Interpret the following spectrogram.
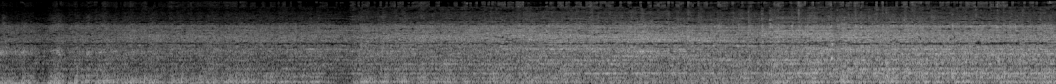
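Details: Volvo 240GLE with LS2 V8 swap, turbo project, full single 3-inch exhaust fitted, wideband disconnected: deep, even V8 idle through exhaust, settling slightly higher after a few seconds; steady, normal idle.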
